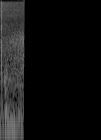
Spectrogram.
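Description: Low rumble of a moving passenger train heard from on board, cut off abruptly about half a second in, then dead silence.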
